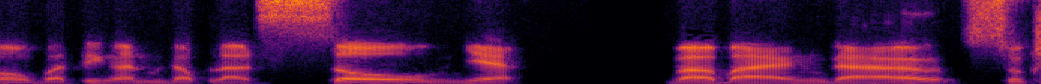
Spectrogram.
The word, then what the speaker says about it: Seoul: Mình Giết là s ioul và tiếng Anh đọc là so Nha và bạn đã xuất sắc làm đúng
